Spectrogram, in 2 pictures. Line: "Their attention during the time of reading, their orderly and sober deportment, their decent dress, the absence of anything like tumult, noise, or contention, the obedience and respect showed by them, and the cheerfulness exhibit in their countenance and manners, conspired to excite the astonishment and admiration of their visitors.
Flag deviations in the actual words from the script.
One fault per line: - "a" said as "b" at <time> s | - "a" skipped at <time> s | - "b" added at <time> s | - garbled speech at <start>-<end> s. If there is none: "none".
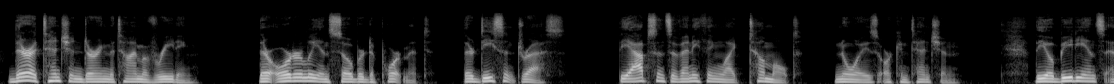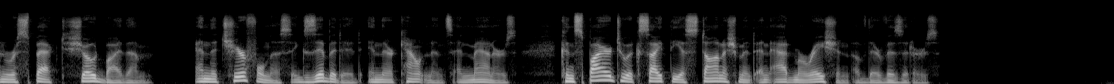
- "exhibit" said as "exhibited" at 14.1 s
